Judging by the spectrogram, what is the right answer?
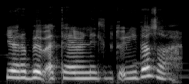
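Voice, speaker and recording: A woman's voice: high voice, fairly even intonation, very fast, dark tone, soft background music, lightly acted. A woman with an Egyptian accent voicing a friendly but wary girl who has long lived in a children's home, speaking bluntly. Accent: Egyptian Arabic.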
